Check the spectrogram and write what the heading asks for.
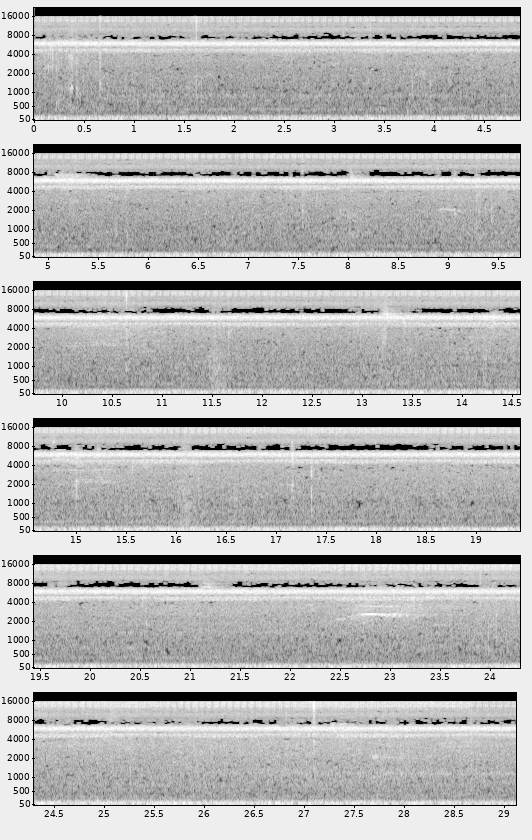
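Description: Steady insect chorus, an even high-pitched drone, over a constant low rumble.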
